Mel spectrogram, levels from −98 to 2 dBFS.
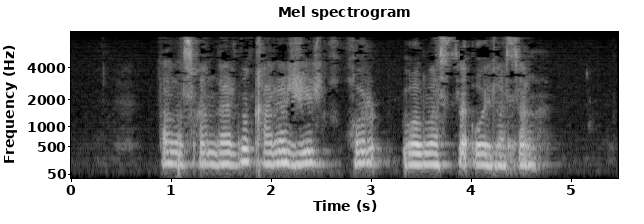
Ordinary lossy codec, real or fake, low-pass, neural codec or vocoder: MP3, 32 kbps; fake; 7.2 kHz; vocoder, 24 kHz, 100 mel bands, Vocos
